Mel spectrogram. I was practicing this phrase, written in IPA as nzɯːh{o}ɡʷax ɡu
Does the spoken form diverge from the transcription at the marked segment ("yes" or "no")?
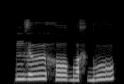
yes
